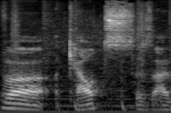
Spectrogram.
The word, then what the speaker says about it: Kautz: Were you afraid of Kautz? That's how we're pronouncing his name.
